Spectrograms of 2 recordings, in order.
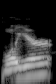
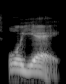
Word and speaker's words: foyer: Is it pronounced foyer or foyer? And it turns out, yes, they are both correct.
